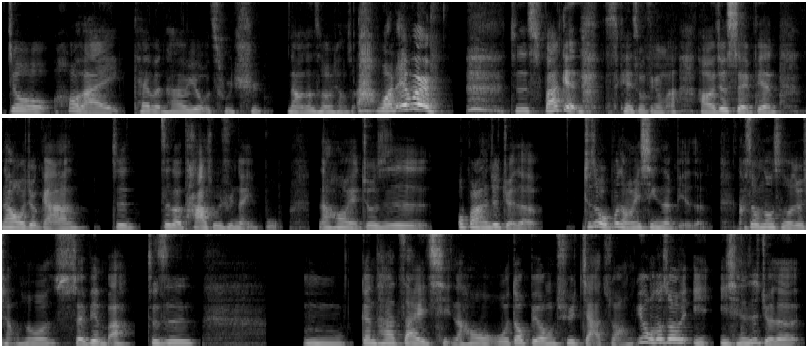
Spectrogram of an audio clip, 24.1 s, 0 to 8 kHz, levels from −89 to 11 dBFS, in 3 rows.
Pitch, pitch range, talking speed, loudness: 200 Hz, 190-220 Hz, 315 characters per minute, -32 LUFS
